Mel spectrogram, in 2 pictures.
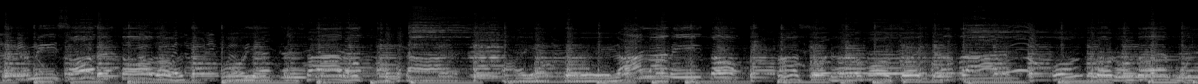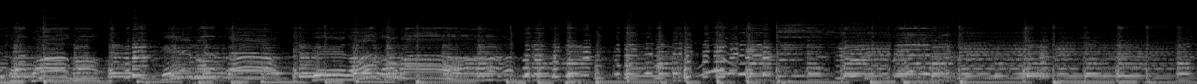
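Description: Norteño-style music playing: an accordion melody over a steady bass beat.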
